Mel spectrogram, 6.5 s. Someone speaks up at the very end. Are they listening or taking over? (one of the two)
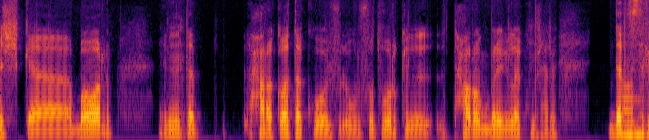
listening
